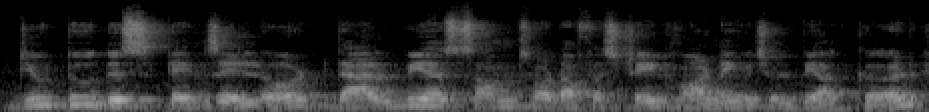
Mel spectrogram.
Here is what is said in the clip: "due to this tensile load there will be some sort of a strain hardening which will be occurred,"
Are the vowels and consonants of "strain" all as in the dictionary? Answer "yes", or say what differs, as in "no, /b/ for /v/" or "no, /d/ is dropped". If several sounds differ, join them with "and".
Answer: yes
